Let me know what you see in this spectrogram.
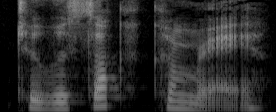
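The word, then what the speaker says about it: Tywysog Cymru: The Welsh pronunciation of this title is Tywysoc Cymru, which translates to the one who leads.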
